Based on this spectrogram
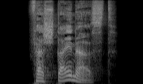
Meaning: second-person singular present of versteinern
- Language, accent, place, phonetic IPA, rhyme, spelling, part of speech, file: German, Germany, Berlin, [fɛɐ̯ˈʃtaɪ̯nɐst], -aɪ̯nɐst, versteinerst, verb, De-versteinerst.ogg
